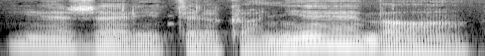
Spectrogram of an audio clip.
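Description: Deep, husky, sly pious seducer. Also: male voice, sing-song, slow, warm tone, exaggerated voice. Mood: smooth persuasion. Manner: unctuous, persuasive, theatrical verse delivery. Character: sly hypocritical pious seducer, smooth-talking male schemer. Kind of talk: classical stage comedy radio acting in verse.

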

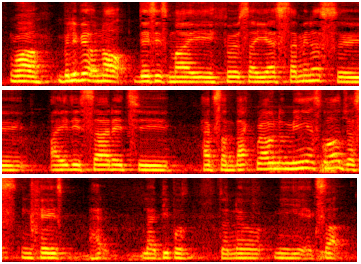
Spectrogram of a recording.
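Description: A man's voice: a little high, darkish tone, a little hiss or hum. A young man from Italy with an Italian accent, presenting his research at a university seminar in an informal way, with many fillers and restarts. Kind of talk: academic seminar talk.

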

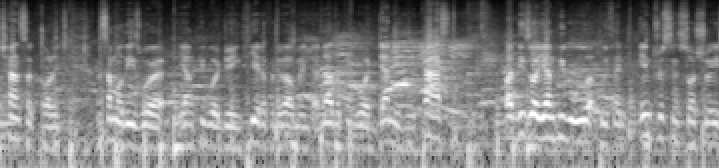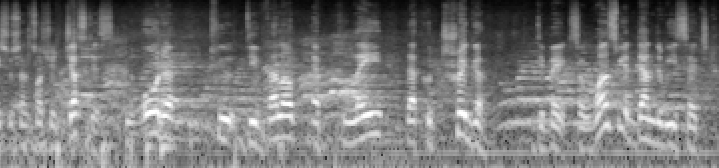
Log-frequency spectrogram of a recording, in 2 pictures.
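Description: Man explaining, distant mic, crowd noise behind. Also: mid-range voice. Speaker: project leader of an educational theatre campaign. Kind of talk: documentary interview. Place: outdoors in a garden by a brick building.

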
